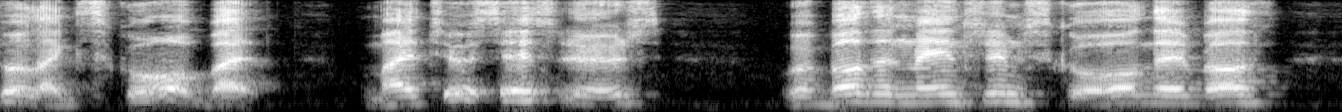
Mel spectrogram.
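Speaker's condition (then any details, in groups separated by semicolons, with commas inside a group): Right-sided physical disability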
